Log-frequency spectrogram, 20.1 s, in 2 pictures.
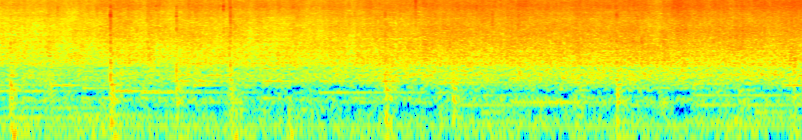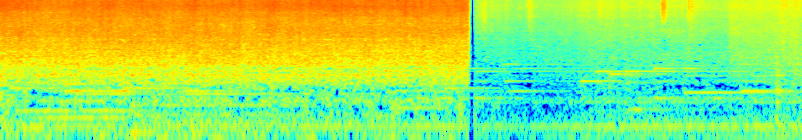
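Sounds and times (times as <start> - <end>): vegetables sizzling in a pan: 0.0 - 15.9, 19.1 - 20.0.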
